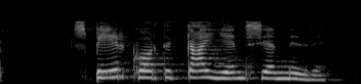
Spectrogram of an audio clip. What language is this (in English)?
Icelandic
